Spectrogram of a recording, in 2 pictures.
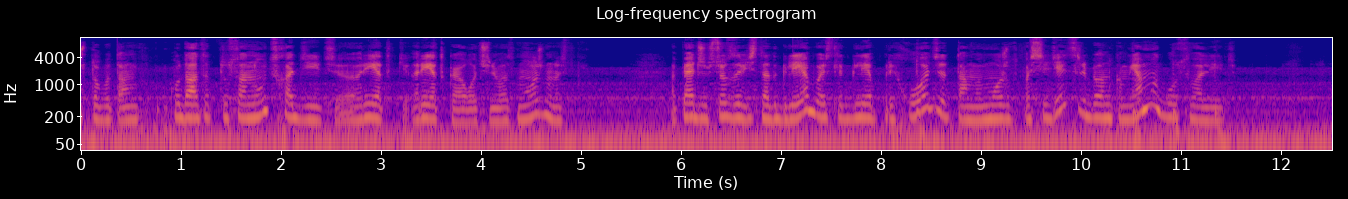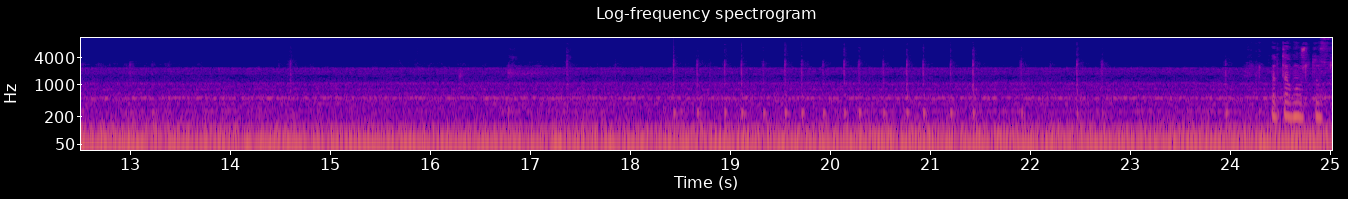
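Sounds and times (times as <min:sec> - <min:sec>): steady low hum: 0:00.0 - 0:25.0
fingers tapping a touchscreen: 0:18.4 - 0:22.8.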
